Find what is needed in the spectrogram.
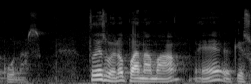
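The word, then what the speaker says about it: gunas: Aunque se escriba con G, seguimos pronunciando una K o una C, ¿no? Pasa que, bueno, realmente cuesta porque, claro, el cambio de la grafía nos lleva al guna, ¿no?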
